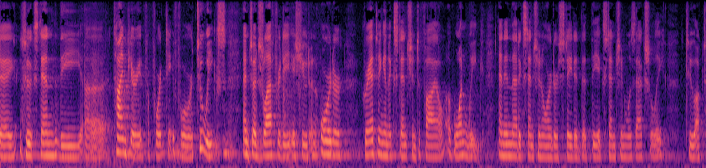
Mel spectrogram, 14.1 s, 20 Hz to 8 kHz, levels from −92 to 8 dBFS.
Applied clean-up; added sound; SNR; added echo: none; none; none; none.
